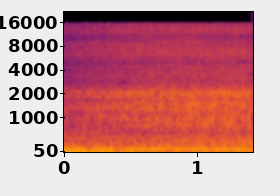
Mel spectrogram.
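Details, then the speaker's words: Jeep XJ Cherokee at hot idle after a new oil pan and gasket, rear main seal, connecting rod bearings, upgraded oil pump and new pickup, with good oil pressure: low, steady, even hum with no knocking or tapping; runs like new. "this baby is purring like a kitten"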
